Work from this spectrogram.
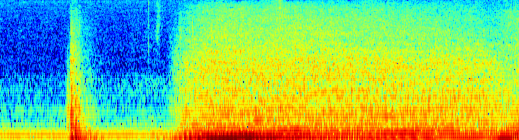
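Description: A cartoon-style car noise from a Japanese cartoon: a sharp knock, then an engine rumble that swells loudly and holds steady as the car pulls away, with no voices.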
